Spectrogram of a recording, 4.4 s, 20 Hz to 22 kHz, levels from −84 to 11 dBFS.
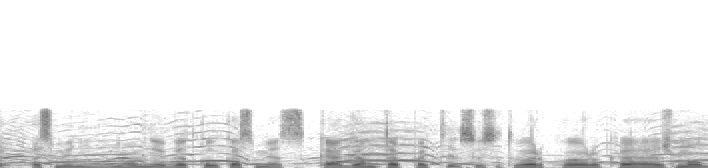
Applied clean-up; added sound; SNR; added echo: none; Cheering; 10 dB; none.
